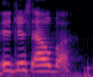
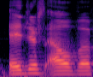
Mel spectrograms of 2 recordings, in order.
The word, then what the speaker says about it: Idris Elba: Why do we say his name wrong? How do you say it? Idris Elba. Idris Elba playing Knuckles.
